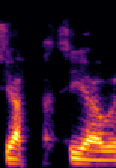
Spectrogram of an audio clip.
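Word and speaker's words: Kyaiktiyo: named after the reserve it was found the jao reserve although it's pronounced jao it's spelled very definitely it's k y a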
